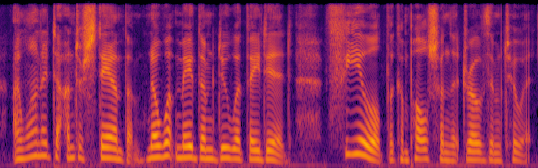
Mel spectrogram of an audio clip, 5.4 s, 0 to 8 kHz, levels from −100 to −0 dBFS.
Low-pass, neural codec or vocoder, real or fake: 7.2 kHz; codec, 16 kHz, 4 kbps, X-Codec, HuBERT features, trained on LibriSpeech; fake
